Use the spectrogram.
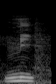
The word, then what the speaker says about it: knee: Le "k" est silencieux donc ça se prononce juste "n" comme dans "know" "knight" ou encore "knee".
